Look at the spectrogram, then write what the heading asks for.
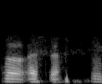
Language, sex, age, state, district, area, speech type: Odia, male, 30-45, Odisha, Sambalpur, rural, conversation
